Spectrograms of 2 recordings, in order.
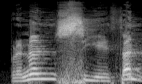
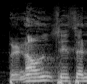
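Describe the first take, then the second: First: प्रोनाउंसिएशन loud, syllable by syllable, "pra-NAN-si-e-SHAN"; forceful, separated syllables in प्रोनाउंसिएशन, "si-e" clearly sounded; correct pronunciation. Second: प्रोनाउंसिएशन with "noun" in it, "pra-noun-se-san"; प्रोनाउंसिएशन run together as "pranaunsesan"; mispronounced. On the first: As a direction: punch each beat of प्रोनाउंसिएशन, with "nan" not "noun". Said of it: "इसको भी सही बोलना सीखिए". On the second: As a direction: say the middle of प्रोनाउंसिएशन like the word noun. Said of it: "प्रोनाउंसिएशन नहीं". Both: Shown as a demonstration.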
